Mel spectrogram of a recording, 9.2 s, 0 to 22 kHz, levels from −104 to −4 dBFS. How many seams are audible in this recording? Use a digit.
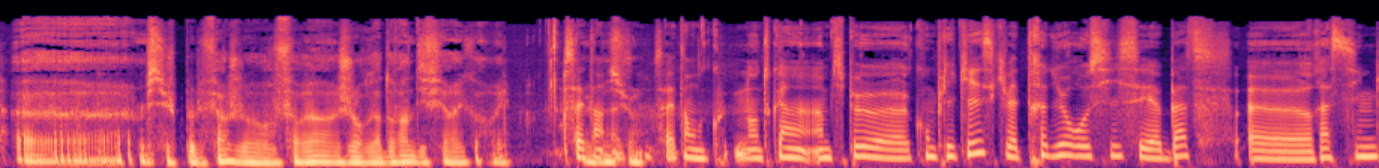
0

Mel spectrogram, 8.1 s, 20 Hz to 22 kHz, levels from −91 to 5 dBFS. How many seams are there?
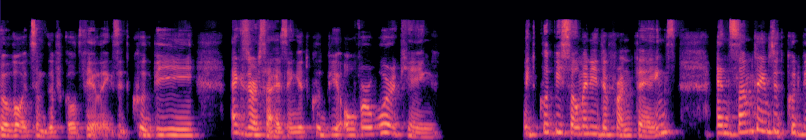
0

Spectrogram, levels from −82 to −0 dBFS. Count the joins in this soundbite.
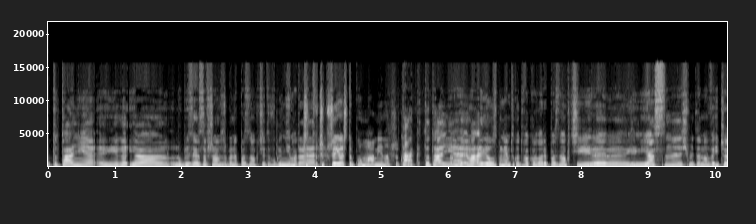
1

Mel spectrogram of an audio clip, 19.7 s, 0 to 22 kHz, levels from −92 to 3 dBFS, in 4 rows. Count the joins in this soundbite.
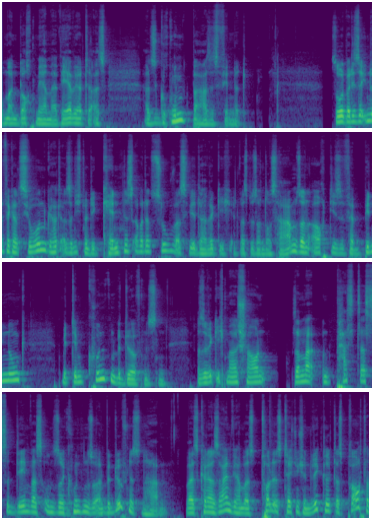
0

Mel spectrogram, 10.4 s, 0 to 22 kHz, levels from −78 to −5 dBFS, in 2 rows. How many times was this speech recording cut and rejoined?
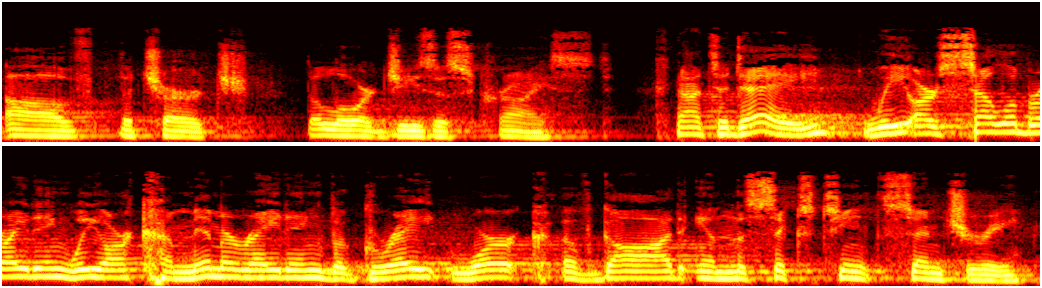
1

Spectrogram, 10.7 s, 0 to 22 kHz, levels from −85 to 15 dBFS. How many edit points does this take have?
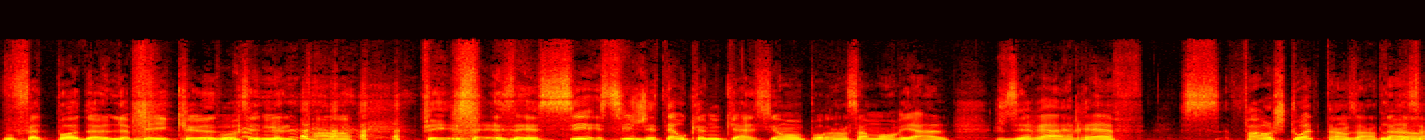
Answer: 0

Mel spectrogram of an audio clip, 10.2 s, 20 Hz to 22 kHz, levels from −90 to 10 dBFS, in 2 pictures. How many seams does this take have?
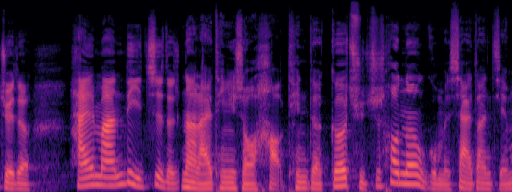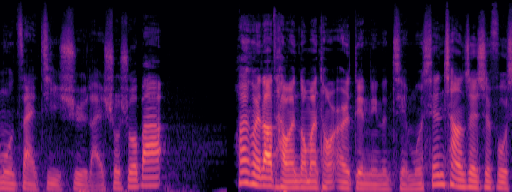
1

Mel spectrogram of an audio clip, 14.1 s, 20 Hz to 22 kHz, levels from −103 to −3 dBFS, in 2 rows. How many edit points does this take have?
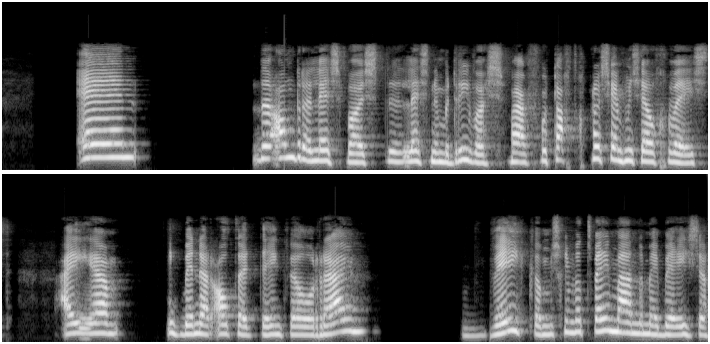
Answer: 2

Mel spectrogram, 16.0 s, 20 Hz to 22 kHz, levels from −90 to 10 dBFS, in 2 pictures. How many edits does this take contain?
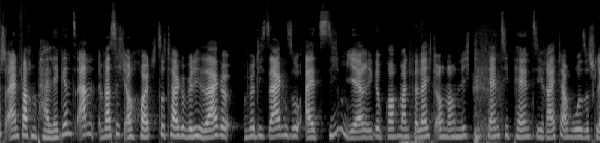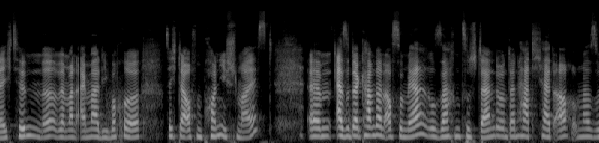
0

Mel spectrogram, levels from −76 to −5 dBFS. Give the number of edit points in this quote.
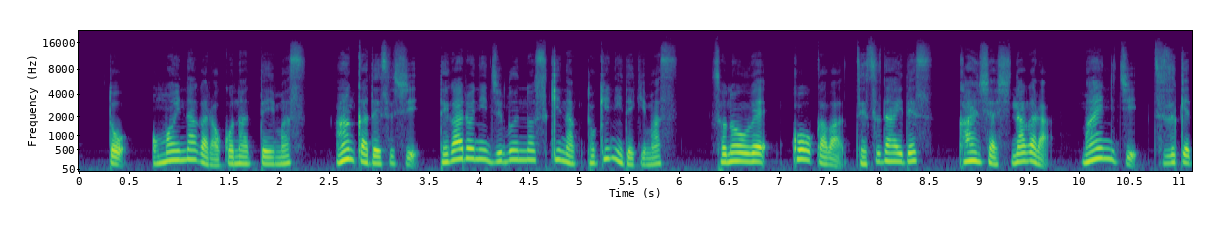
0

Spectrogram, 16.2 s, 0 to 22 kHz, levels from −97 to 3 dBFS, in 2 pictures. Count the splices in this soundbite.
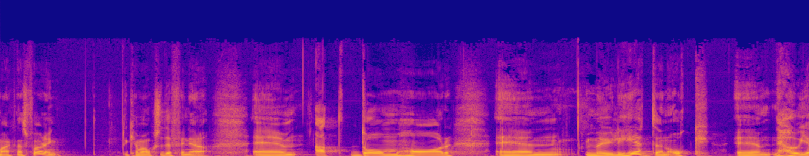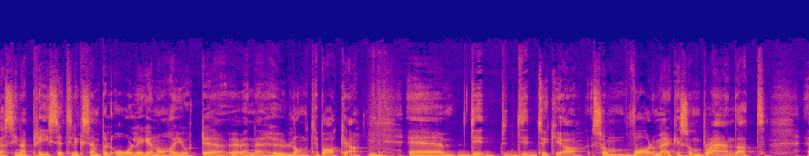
1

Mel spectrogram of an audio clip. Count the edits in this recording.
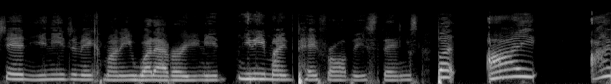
1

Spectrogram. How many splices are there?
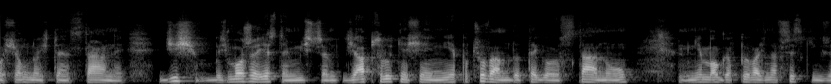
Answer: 2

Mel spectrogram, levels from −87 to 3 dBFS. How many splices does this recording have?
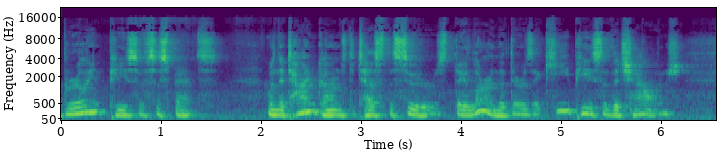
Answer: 1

